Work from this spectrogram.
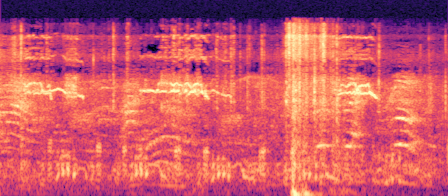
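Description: Pigeons in a home loft, soft repeated cooing and chirps close by, with a person talking over them and a brief clatter midway.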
